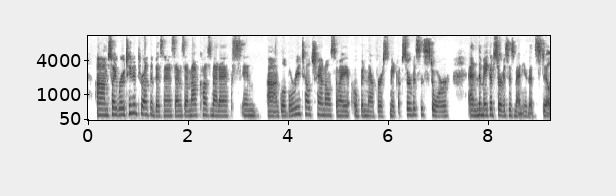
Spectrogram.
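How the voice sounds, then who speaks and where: A woman's medium-pitched, somewhat breathy voice moves at a very fast pace with ordinary pitch variation, recorded with a dry, close sound with no echo. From New York City. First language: French. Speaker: brand founder. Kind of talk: interview. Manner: casual, many fillers.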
